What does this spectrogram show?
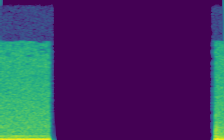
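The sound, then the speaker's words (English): A mini fridge hums in short bursts, a steady low drone with a strong tonal buzz, cutting out into silence for most of a second before resuming. “If you can hear that annoying sound in the background, that is my mini fridge.”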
